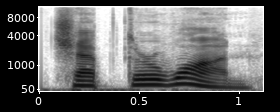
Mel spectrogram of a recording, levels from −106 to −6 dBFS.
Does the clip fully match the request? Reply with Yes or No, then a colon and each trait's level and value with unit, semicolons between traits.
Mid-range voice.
Yes: medium, 160 Hz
